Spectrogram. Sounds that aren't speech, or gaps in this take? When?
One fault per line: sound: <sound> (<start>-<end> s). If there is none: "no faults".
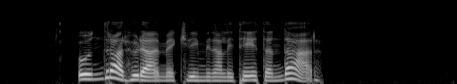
no faults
